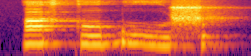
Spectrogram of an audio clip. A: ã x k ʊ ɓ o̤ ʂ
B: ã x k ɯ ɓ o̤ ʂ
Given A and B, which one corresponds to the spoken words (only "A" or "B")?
A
